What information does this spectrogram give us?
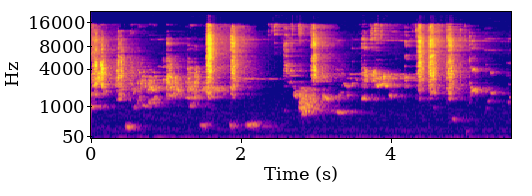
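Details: Budgerigars in their aviary talking to each other while playing: overlapping chirps, short whistles and raspy bursts that rise and fall in quick succession.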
